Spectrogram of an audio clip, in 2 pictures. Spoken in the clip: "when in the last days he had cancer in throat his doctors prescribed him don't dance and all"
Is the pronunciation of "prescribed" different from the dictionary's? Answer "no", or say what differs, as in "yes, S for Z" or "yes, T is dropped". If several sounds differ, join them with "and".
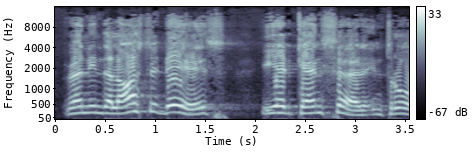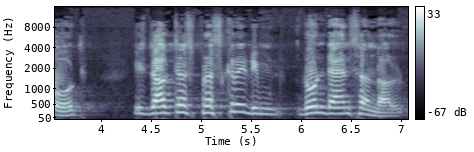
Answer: yes, B is dropped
